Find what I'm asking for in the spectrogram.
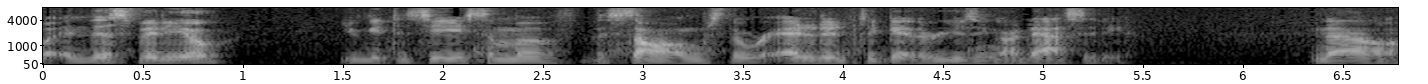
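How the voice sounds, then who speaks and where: Speaking fairly slowly, a man uses a fairly low pitch and lively intonation in an unremarkable speaking voice. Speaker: video creator. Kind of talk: casual vlog chat. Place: home room. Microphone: webcam.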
